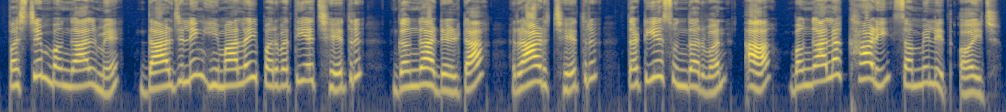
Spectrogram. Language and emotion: Maithili, neutral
